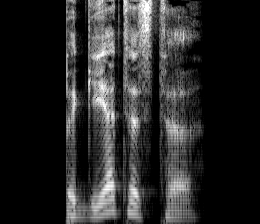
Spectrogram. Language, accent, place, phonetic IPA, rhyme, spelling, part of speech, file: German, Germany, Berlin, [bəˈɡeːɐ̯təstə], -eːɐ̯təstə, begehrteste, adjective, De-begehrteste.ogg
- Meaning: inflection of begehrt: 1. strong/mixed nominative/accusative feminine singular superlative degree 2. strong nominative/accusative plural superlative degree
